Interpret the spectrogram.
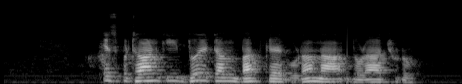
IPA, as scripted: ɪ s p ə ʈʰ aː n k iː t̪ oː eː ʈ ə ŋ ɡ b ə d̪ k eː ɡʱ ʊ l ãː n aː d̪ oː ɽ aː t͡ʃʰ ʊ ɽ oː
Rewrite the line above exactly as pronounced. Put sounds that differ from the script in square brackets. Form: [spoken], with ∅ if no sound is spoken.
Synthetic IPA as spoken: ɪ s p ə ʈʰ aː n k iː [d̪] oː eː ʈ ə ŋ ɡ b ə d̪ k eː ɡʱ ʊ [ɽ] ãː n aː d̪ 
